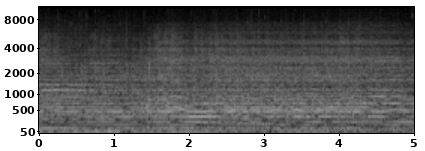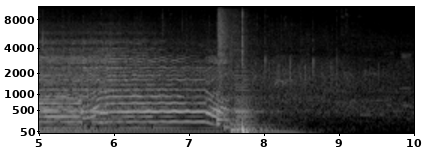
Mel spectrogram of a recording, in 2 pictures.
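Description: Live band with electric guitar holding a closing chord, the pitch sliding up and then back down near the end, then a final sharp hit about seven and a half seconds in, after which the music dies away.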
